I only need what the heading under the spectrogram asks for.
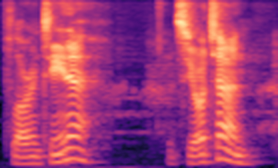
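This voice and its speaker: A man's voice: mid-range voice, animated, moderate pace, fairly bright tone. A man running a tabletop game, narrating and chatting casually with his players. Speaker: game master.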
